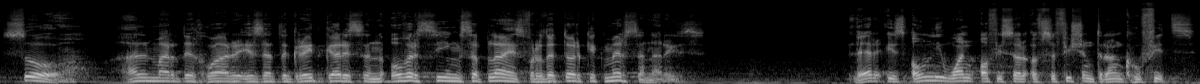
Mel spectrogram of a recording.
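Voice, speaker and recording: An actor playing a grave secret-order leader in a video game, measured and authoritative, with a husky voice. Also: male voice, mid-range voice, natural voice. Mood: grave, commanding. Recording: long hall reverb.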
